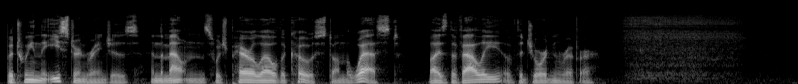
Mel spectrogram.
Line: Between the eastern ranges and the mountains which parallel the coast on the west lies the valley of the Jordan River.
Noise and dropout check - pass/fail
fail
